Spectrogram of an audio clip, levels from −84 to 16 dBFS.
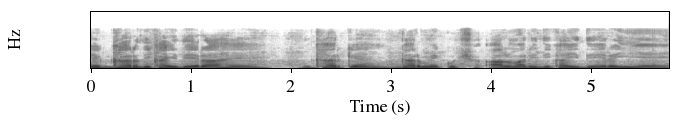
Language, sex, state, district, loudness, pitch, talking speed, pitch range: Hindi, male, Maharashtra, Gondia, -15 LUFS, 130 Hz, 165 wpm, 120-140 Hz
